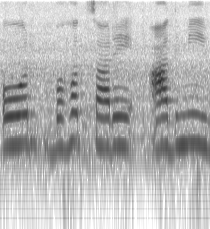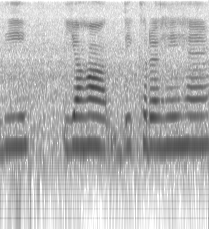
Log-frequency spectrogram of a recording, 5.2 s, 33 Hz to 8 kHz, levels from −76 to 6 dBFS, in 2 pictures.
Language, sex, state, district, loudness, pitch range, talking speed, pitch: Hindi, female, Haryana, Jhajjar, -20 LUFS, 240-255 Hz, 105 wpm, 245 Hz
